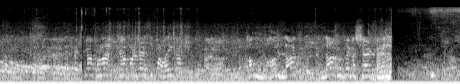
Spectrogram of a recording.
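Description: A crowd of men talks and murmurs nearby outdoors.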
